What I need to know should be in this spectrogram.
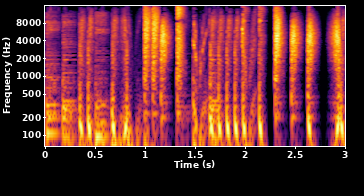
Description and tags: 92bpm QLD-SKQQL Scratchin Like The Koala - 010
